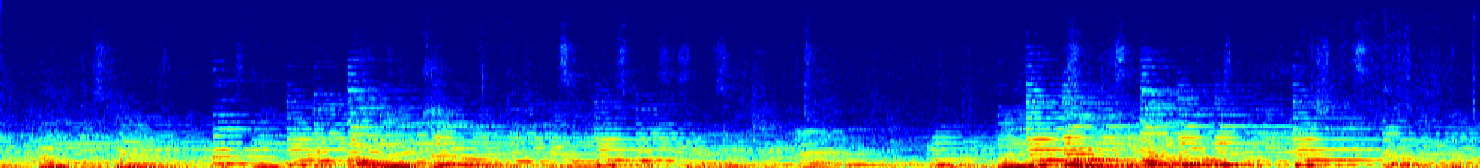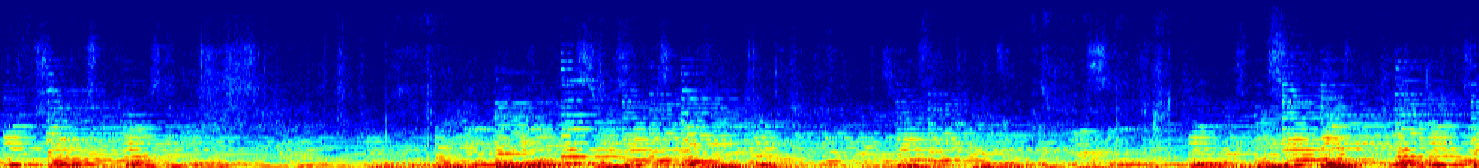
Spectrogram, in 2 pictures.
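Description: Instrumental keyboard music, a slow run of sustained chords changing every second or so.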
